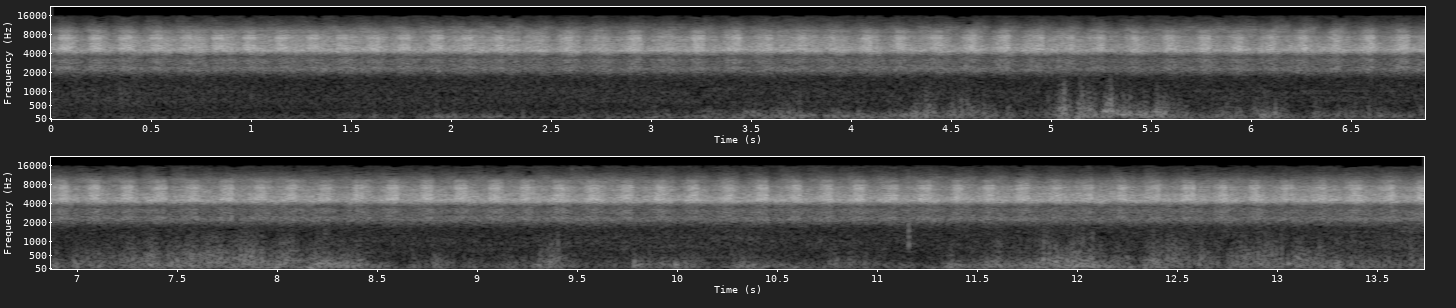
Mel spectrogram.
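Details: Cicadas singing over the Bandol coastline in the Var, southern France, in summer: a continuous high shrill pulsing drone, joined by gusts of wind and rustling that rise and fall underneath.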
